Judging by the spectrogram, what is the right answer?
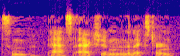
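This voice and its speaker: A man's voice: fairly low pitch, monotone, unhurried, creaky, slightly rough. A man doing casual play-by-play commentary on a video game, rambling and correcting himself with fillers. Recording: dull lo-fi audio.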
